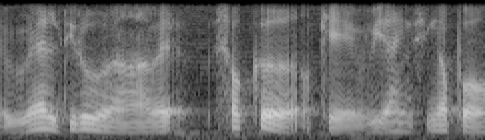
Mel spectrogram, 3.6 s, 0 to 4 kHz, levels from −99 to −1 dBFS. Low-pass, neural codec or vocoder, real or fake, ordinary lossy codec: 3.6 kHz; none; real; none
